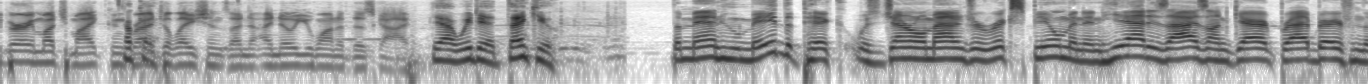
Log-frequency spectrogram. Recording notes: live from Nashville at the 2019 NFL Draft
